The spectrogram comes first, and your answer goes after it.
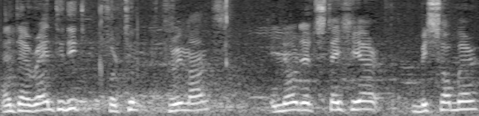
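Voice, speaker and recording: A high-pitched man with a Greek accent at a moderate pace, with noticeable background noise. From Greece. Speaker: passerby interviewed on the street. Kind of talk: street conversation. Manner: halting.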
